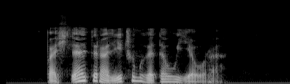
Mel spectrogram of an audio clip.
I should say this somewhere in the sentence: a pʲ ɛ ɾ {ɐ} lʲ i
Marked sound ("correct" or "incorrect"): incorrect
